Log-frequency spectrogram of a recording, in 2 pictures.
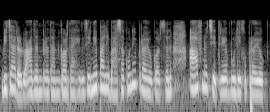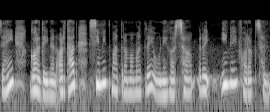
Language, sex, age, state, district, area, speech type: Nepali, female, 18-30, West Bengal, Darjeeling, rural, spontaneous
